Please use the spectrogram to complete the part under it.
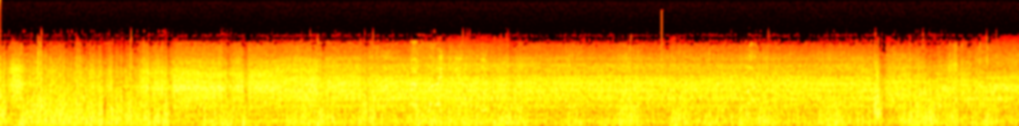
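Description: Wind buffets loudly through an open car window.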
